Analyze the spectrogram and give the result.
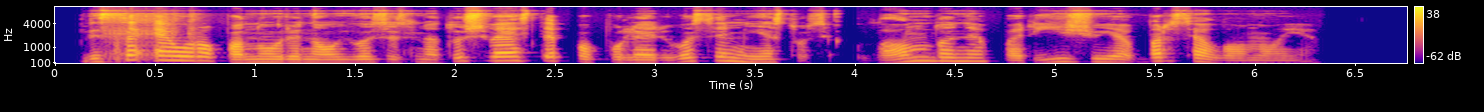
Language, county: Lithuanian, Marijampolė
